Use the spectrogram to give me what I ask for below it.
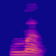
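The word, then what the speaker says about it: ímã: Na palavra imã, a sílaba mais forte é o quê? É i, e não man.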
